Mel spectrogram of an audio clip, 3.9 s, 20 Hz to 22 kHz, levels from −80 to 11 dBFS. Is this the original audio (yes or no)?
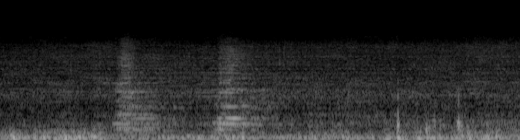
no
